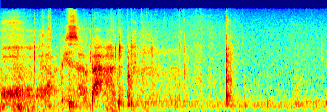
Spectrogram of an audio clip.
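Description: A soft, breathy whispered voice with a few light knocks from objects being handled.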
